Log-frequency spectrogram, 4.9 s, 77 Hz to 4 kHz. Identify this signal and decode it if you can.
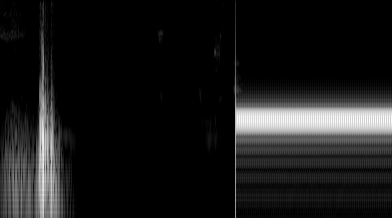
Ringback tone (North America), 440 + 480 Hz.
